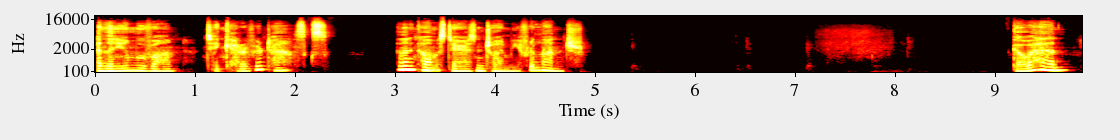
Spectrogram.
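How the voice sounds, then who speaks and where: A woman playing a powerful, coolly amused mafia boss in a soft-spoken ASMR roleplay, unhurried and condescending, with a breathy, husky voice. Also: lowish voice. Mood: calm, commanding. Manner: unhurried, velvety menace with condescending endearments.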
